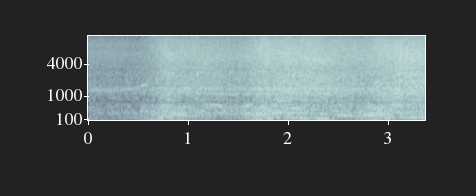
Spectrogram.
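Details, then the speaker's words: 1997 BMW 328i E36, 154,000 miles, long-sitting, check engine light on (owner suspects it ran hot), supposed blown head gasket doubted. Revs rise and fall cleanly with no misses, knocks or rattles; sounds healthy and sporty. "sounds real sporty"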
